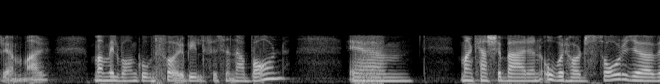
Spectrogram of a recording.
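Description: Bluetooth CVSD headset codec runs through the whole of this speech clip, and the damage is plainly audible. The sound is squeezed into a narrowband channel with nothing above 4 kHz, because the codec sends only a one-bit up-or-down decision per sample and adapts its step size, which fits a 64 kbps link. Loud high-frequency energy outruns that step, so s sounds come out scratchy and distorted over a constant granular hiss.

Bit errors on a Bluetooth voice link hit the audio twice, from 1.51 to 1.66 s, right after "man vill vara en" and before "för sina barn", and again from 3.55 to 3.84 s. In both places a rushing, crackly noise rides over the speech. Because every CVSD bit carries the same small weight and the step adaptation lets each error fade quickly, an error rate of a few percent produces this diffuse grit rather than sharp clicks.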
